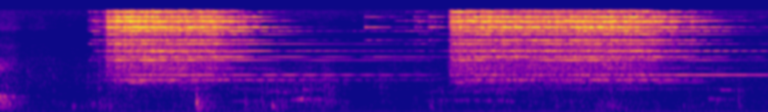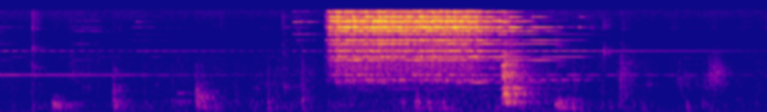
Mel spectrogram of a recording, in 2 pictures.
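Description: Sanctus bell rung three times, each a bright ringing of a second or two that dies away, marking the consecration of the wine at the altar.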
